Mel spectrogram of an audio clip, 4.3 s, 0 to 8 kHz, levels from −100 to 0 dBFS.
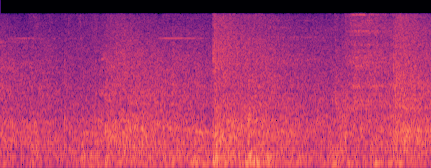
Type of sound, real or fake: real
